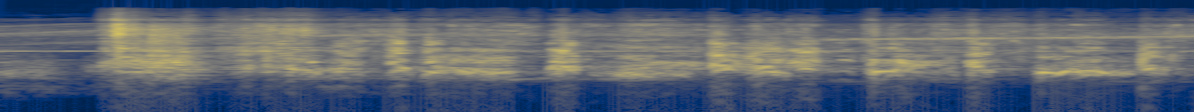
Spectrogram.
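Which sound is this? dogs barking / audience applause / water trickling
dogs barking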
